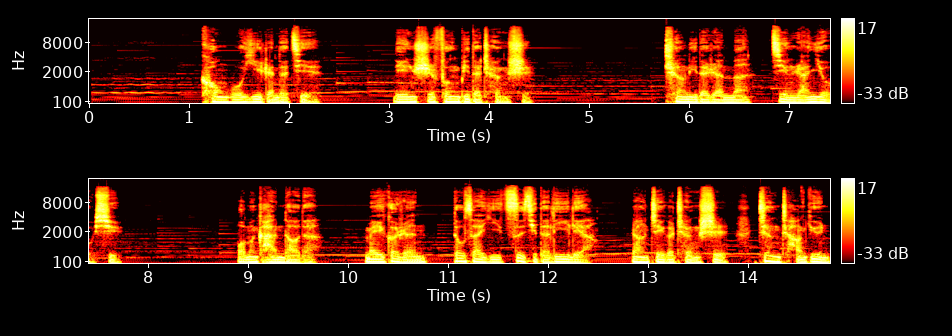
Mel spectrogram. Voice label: 内心独白 城市 抗击疫情

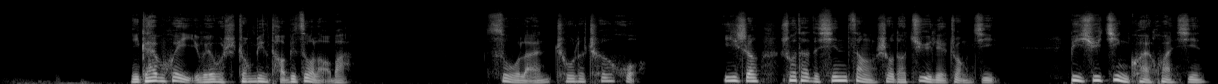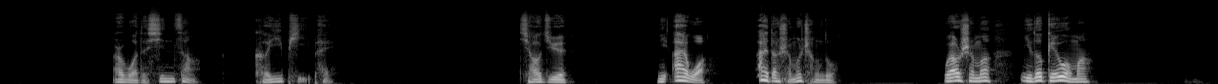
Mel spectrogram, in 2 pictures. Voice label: 试音男声线

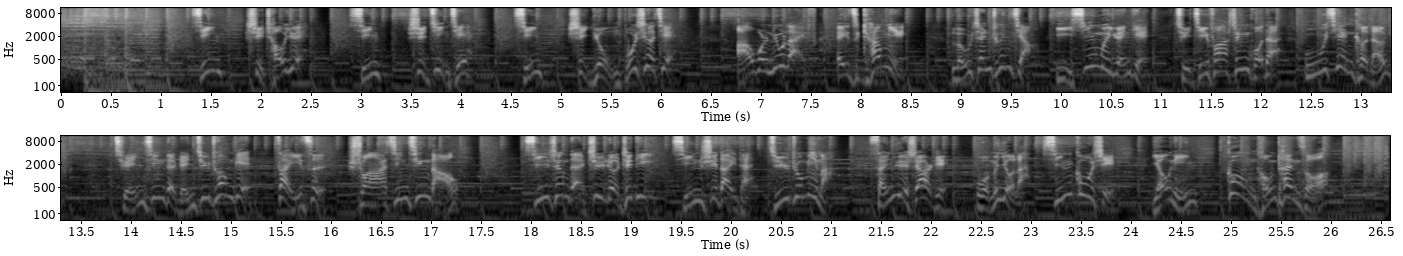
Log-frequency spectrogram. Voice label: 年轻广告

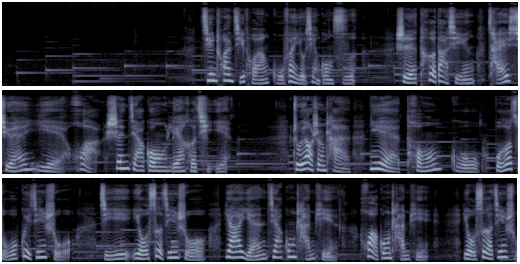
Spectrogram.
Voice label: 企业宣传片; 金川公司

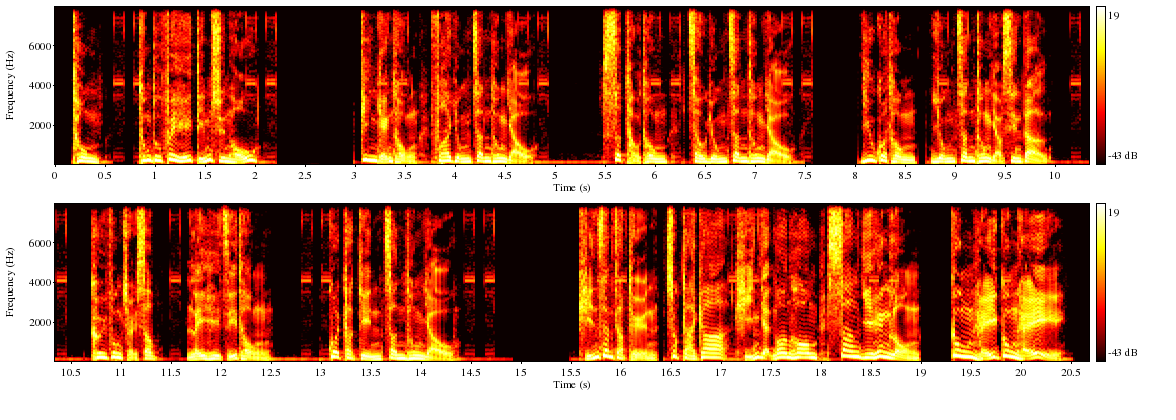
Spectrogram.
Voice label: 粤语广告

